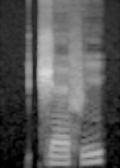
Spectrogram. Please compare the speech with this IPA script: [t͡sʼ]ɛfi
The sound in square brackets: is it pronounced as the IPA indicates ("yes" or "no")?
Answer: no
